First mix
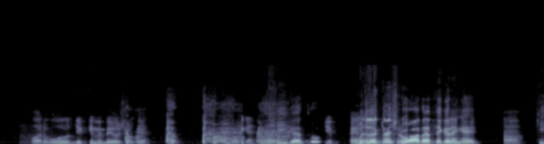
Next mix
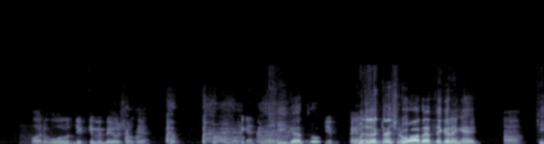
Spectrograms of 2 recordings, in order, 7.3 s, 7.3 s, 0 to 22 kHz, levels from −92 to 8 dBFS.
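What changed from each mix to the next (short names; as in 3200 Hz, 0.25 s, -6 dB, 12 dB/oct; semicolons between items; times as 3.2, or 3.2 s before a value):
first voice +3.0 dB; second voice +3.5 dB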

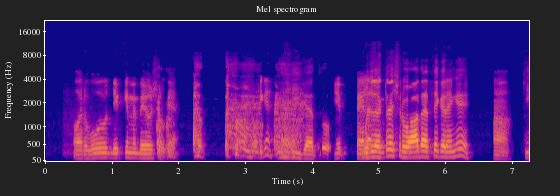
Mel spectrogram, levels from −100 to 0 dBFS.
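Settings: second voice -8.0 dB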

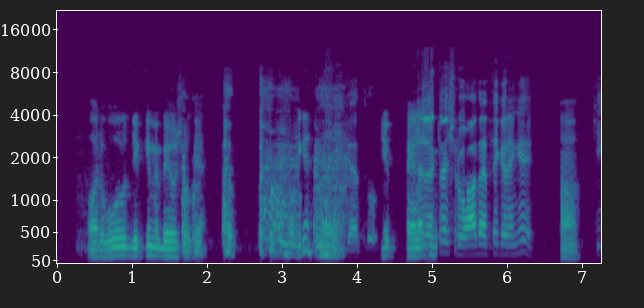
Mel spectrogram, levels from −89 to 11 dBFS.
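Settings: second voice: add HPF 960 Hz 12 dB/oct; master: add tone controls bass +7 dB, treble +10 dB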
